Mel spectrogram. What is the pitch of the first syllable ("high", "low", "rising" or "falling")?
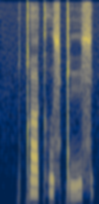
high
